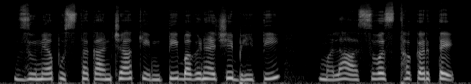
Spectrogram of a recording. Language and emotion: Marathi, fearful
